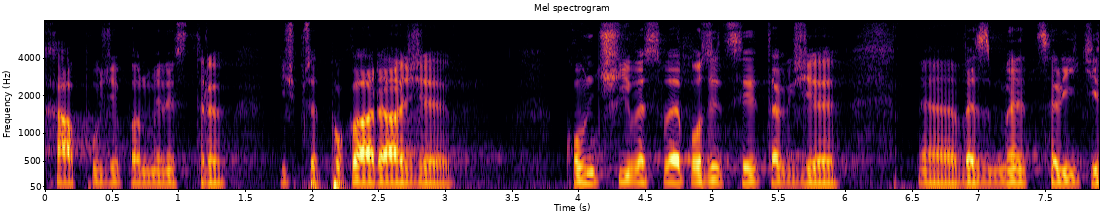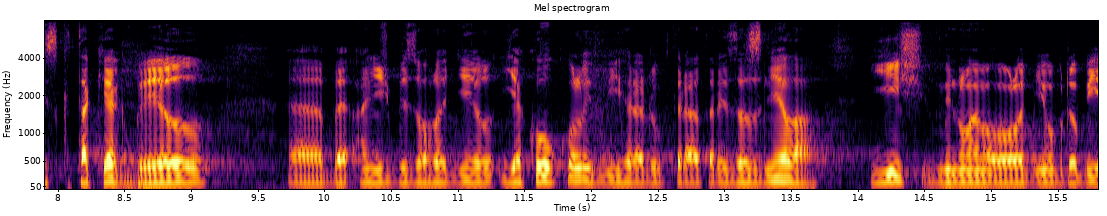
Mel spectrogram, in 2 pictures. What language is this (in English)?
Czech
